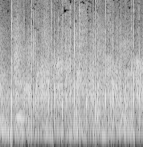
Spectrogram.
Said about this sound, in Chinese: 来鼓掌一下吧！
